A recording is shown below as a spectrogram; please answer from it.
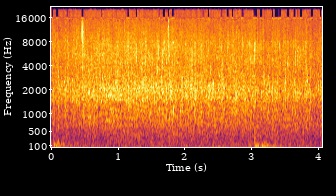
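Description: Steady, dense applause from a tennis crowd at the Australian Open greets a player at the start of a first-round women's match, a continuous even roar of clapping with no pauses.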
